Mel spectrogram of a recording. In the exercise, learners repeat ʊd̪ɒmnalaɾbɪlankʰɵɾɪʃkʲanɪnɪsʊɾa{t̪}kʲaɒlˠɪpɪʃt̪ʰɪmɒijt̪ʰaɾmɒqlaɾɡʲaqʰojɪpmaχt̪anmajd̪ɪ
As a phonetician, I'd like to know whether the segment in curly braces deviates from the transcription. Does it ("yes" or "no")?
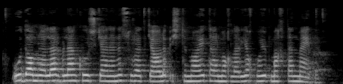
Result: no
